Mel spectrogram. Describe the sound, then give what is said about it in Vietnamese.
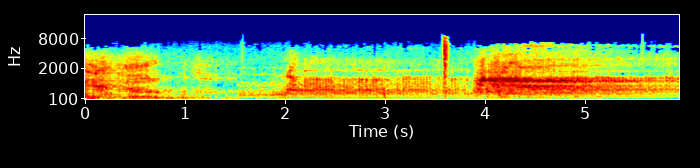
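A tiger roaring as a story sound effect, the animal trapped at the bottom of a well: loud, rough, sustained growling roars that swell and fade, with a sharp click midway and a louder roar toward the end. “Cọp tuyệt vọng kêu cứu.”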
